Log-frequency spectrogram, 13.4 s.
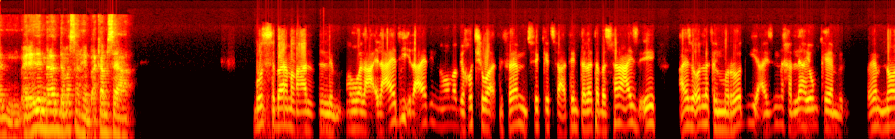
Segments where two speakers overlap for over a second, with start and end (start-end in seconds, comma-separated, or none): none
